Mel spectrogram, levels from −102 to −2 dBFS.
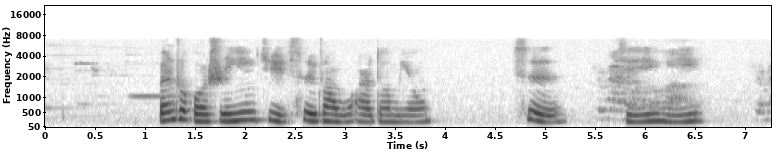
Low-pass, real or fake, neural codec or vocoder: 7.2 kHz; real; none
